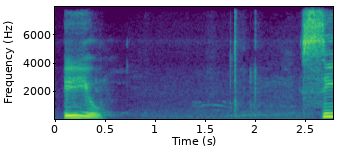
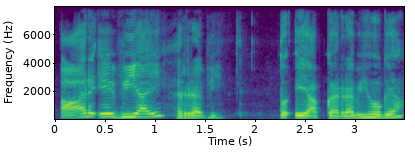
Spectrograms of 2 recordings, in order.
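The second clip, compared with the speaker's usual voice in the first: ordinary talk, nothing marked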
